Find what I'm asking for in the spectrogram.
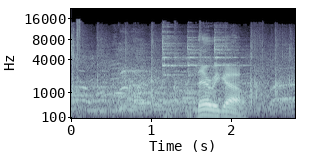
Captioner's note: bell ringing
